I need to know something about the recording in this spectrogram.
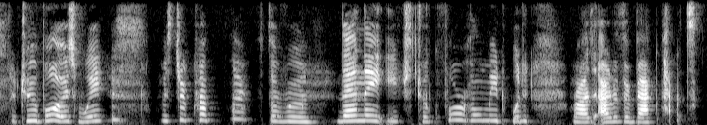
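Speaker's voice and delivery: ordinary delivery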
